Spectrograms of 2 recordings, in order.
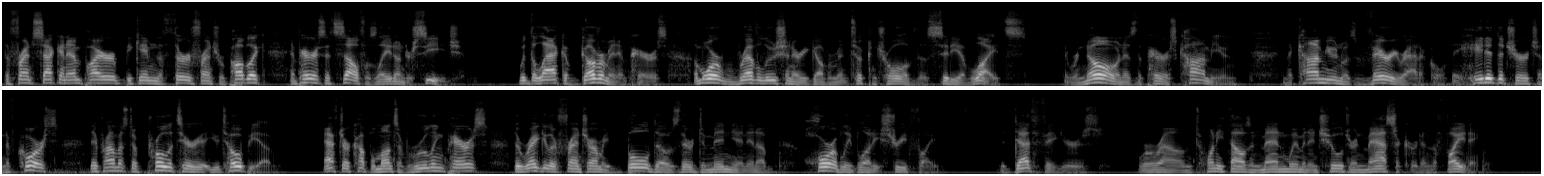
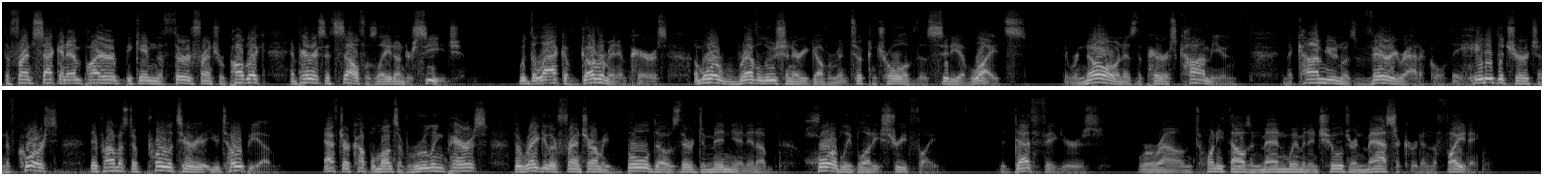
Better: first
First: none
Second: distortion; heavy; 7 dB below the speech

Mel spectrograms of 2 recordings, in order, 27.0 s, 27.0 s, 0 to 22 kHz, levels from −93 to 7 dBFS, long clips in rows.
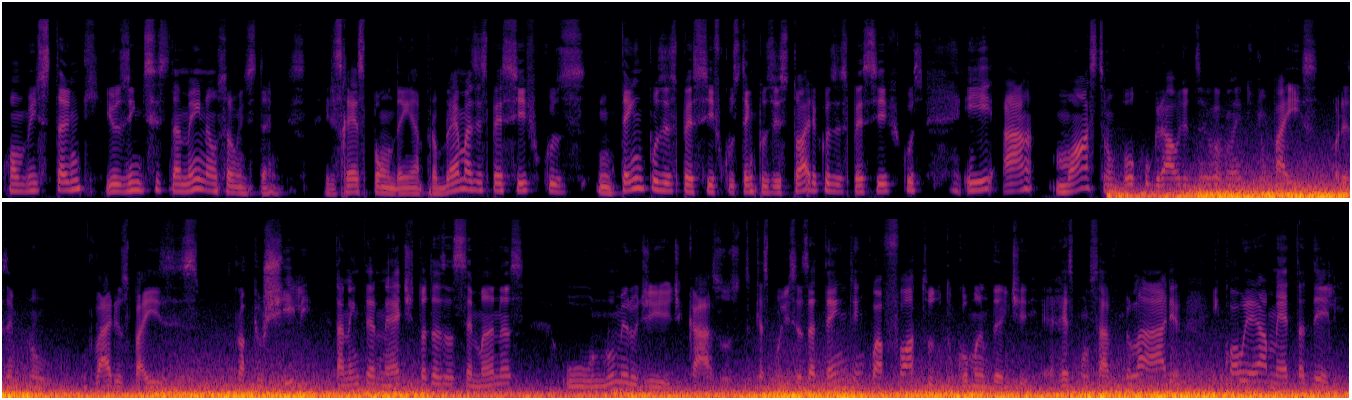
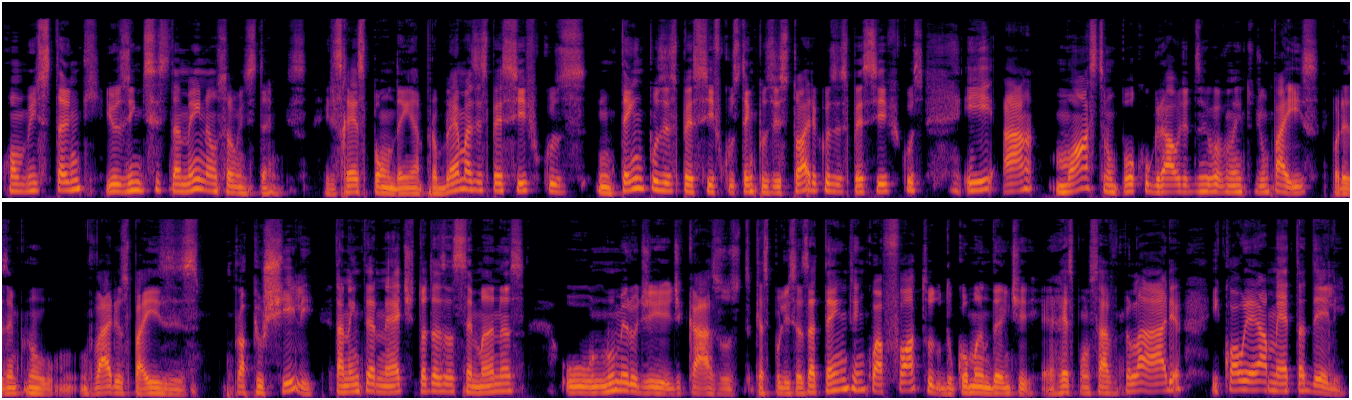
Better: second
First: wind noise on the microphone; heavy; from 11 s on; 1 dB above the speech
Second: none

